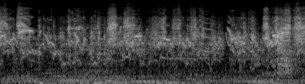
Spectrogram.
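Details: A colony of Australian budgies in an aviary, with a busy flock chorus of bright, rapid chirps and short squeaky notes that pour out without pause during the mating season.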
